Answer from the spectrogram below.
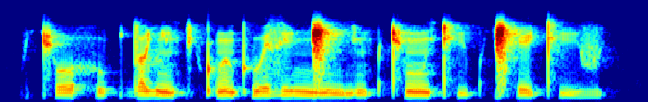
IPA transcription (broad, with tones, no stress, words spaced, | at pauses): cʰo˩˧hu˨˩p dɒ˦ʎẽ˨˩c kʷʼæ̃˦kʷʼe˦zi˦ŋ͡ǁĩ˨˩ ɡĩ˨˩p cʰũ˦ cʰi˨˩pǁʰe˦˨cʰi˧˩˧v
